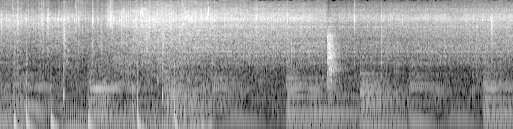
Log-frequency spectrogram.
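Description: Sliced cabbage, peppers and onion stir-frying in hot oil and soy sauce in a frying pan, a steady sizzle as they are turned with a wooden spatula, with one sharp tap of the spatula about five seconds in. Background music plays underneath.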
